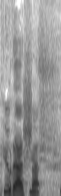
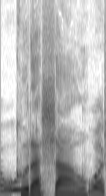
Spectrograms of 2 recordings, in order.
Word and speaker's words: Curaçao: Curaçao. Curaçao. – Parce que c'est portugais, Curaçao.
